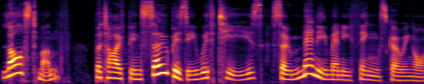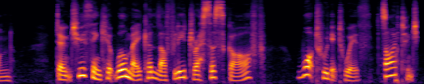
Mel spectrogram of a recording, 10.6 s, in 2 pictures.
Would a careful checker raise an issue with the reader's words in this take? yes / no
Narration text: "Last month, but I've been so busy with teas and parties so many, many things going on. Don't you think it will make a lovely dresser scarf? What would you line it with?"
yes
